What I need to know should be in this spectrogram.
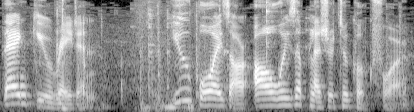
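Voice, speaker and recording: A woman's voice: lowish voice, big pitch swings, normal speed, slight background noise. An actress playing a stern but motherly older restaurant keeper and teacher in a video game, firm and teasing. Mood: warm. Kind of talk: video game cutscene acting.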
